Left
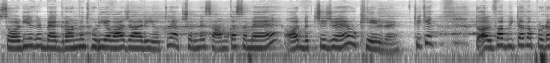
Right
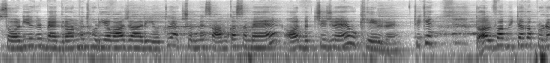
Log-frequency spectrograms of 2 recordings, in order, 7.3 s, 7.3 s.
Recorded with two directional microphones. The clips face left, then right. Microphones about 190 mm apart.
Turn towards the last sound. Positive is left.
turn(degrees=40)  # may be behind; listen again after turning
